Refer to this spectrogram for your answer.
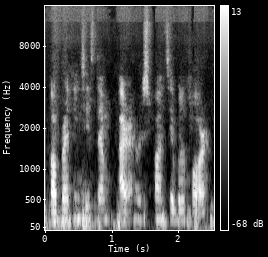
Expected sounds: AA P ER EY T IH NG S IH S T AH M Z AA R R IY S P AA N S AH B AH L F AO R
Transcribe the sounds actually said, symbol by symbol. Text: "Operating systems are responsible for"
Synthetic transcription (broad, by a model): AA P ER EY T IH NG S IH S T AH M AA R R IY S P AA N S AH B AH L F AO R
